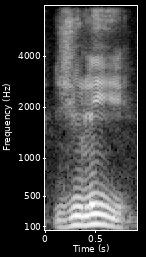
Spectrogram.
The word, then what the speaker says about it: Julie: Said Herzl gaily to his wife, pronouncing her name in the French manner, Julie.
